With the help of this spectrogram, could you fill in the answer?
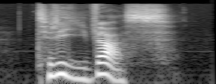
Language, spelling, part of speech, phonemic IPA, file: Swedish, trivas, verb, /ˈtriːˌvas/, Sv-trivas.ogg
- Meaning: 1. To feel a durable sense of comfort and satisfaction 2. To be acclimatized to (of plants and animals)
